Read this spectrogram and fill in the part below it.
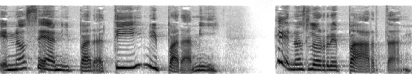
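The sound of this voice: Using a put-on character voice, a woman speaks at a fairly slow pace and medium pitch with very wide pitch swings, in a very clean recording with a silent background. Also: slightly mellow tone.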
